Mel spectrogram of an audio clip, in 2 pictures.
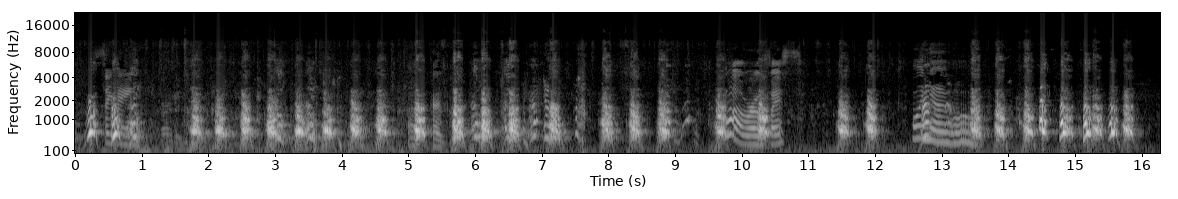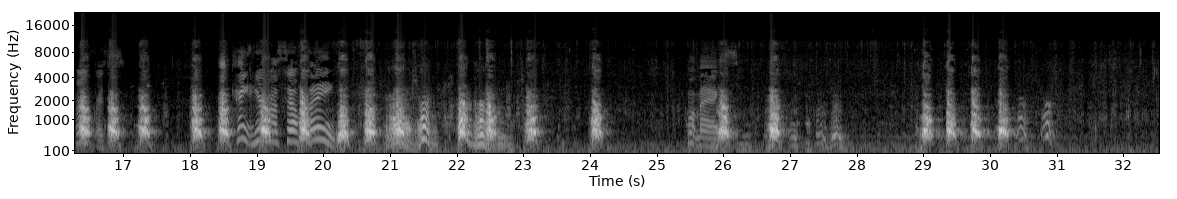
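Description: A dog barking rapidly and repeatedly, about three barks a second, in runs broken by short pauses, with a few drawn-out, wavering calls among them.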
